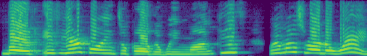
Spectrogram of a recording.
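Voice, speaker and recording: Squeaky and pitched extremely high, a woman performs a put-on character voice. Her pace stays moderate. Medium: read story.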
